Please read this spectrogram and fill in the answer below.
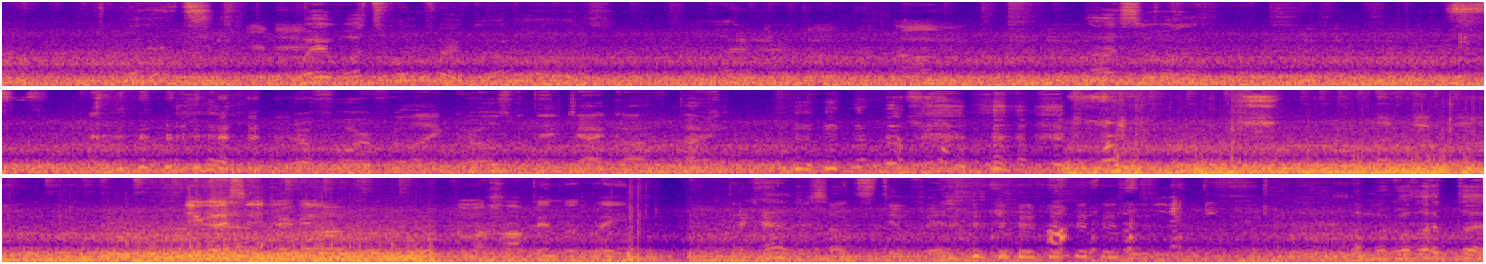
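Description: Inside a moving car: a steady low road and engine rumble under music, with voices mixed in. It grows louder for a few seconds about two-thirds of the way through.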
